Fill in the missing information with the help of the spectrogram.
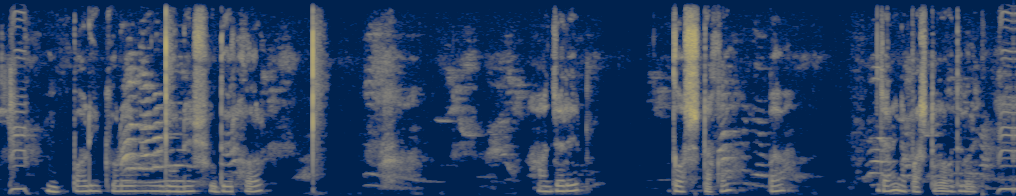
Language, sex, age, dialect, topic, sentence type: Bengali, female, 18-24, Rajbangshi, banking, question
